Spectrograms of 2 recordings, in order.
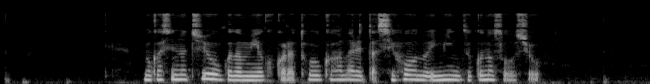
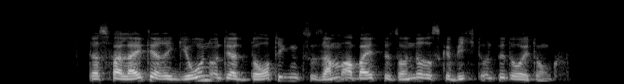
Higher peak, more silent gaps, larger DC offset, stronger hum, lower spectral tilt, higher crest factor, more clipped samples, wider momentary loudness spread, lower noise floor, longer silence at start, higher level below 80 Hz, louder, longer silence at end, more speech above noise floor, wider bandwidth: about the same, -8 dBFS vs -6 dBFS; neither; neither; neither; second, -4.5 dB/octave vs -7 dB/octave; about the same, 16 dB vs 18 dB; neither; second, 7 LU vs 12 LU; second, -58 dBFS vs -83 dBFS; second, 0.05 s vs 0.9 s; first, -56 dBFS vs -80 dBFS; about the same, -22 LUFS vs -23 LUFS; second, 0.45 s vs 0.65 s; second, 36 dB vs 60 dB; first, 11.5 kHz vs 6.6 kHz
